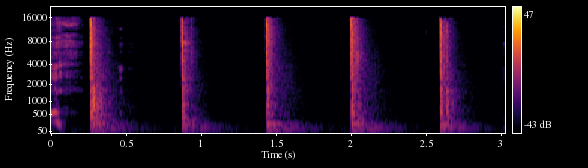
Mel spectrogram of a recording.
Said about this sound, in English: Chip starts hammering loudly in jealousy.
